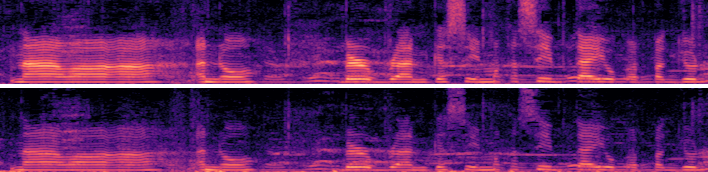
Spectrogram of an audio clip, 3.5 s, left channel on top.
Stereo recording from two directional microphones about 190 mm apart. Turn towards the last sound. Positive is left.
turn(degrees=-5)  # may be behind; listen again after turning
